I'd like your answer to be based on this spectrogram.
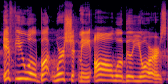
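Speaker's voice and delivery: slow, grand tempter's proclamation; Satan making a slow, drawn-out offer; Satan's offer. Retold or imitated. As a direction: draw out the tempting promise, starting high. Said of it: "Satan says".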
